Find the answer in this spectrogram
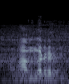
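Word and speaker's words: Amr (عمرو): Tepat kalau Ain Memrok Wawu, bacanya apa? – Amr. – Amr.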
